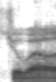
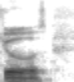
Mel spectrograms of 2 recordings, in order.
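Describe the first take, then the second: First: The name is said like 'Joel'. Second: The name is said like 'Jules'. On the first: The speaker calls it right. "It's Joel" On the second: The speaker calls it wrong. "it's not Jules"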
